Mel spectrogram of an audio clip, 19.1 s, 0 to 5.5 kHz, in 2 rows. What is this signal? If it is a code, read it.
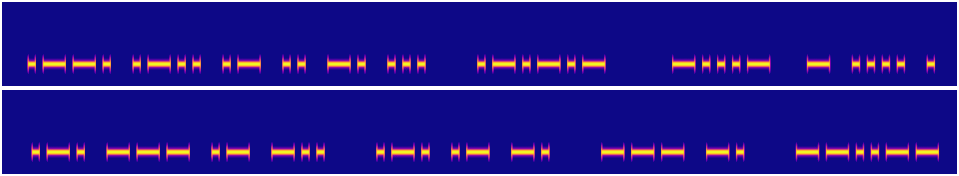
Morse code, heard as a keyed tone, about 16 wpm, 700 Hz. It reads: PLAINS . <BT> THE ROAD RAN ON ,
